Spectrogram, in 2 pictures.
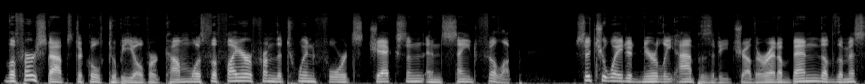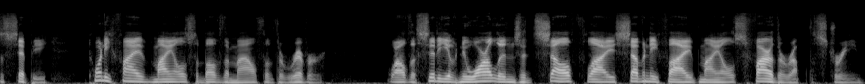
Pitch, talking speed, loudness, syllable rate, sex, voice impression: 115 Hz, 180 wpm, -21 LUFS, 5.3 syllables/s, male, masculine, middle-aged, slightly muffled, slightly unique, slightly intense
